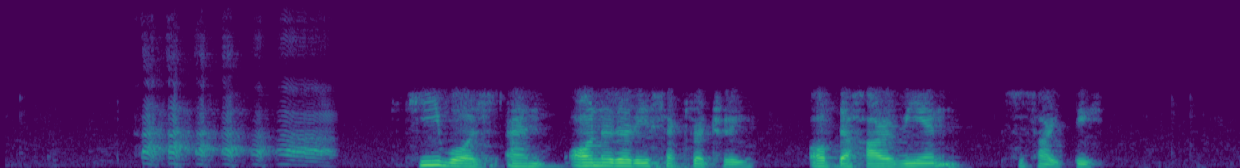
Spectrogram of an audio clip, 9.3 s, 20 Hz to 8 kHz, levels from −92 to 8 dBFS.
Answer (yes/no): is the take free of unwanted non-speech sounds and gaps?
no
